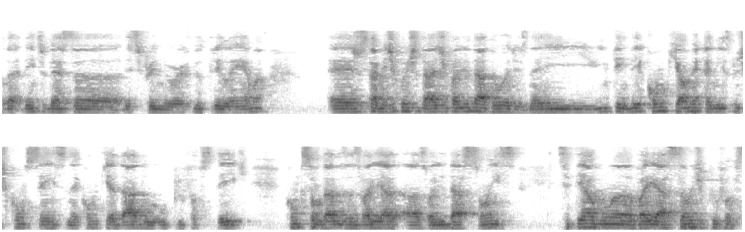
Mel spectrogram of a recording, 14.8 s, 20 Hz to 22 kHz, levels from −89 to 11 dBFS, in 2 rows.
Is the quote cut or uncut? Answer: uncut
